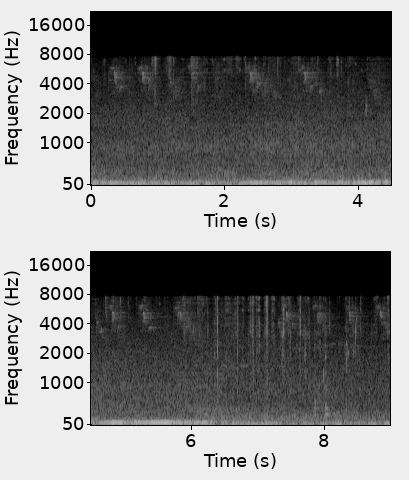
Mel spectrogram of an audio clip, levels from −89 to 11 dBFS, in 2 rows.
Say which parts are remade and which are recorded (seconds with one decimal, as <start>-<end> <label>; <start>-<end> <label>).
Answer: 0.0-1.3 recorded; 1.3-2.6 remade; 2.6-3.0 recorded; 3.0-4.6 remade; 4.6-5.8 recorded; 5.8-6.7 remade; 6.7-9.0 recorded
